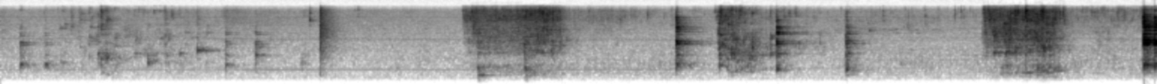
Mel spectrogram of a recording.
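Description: Three glasses of shungite water are poured into a blender for raw cashew yogurt with pumpkin seeds, heard as splashing bursts of pouring between small clinks and taps of glass and kitchen handling, close and clear.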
